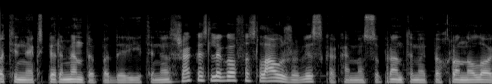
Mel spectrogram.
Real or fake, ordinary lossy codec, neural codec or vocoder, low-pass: real; MP3, 64 kbps; none; 10.8 kHz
